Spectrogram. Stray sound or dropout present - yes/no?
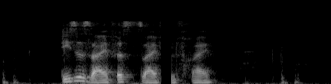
yes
